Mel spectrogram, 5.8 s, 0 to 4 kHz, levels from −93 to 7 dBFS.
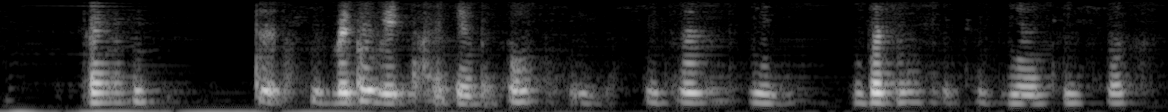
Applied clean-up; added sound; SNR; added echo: neural mask model DeepFilterNet 3.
